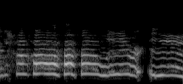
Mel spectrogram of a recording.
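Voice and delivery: put-on high, taunting kids' laugh; mocking laugh. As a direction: brush it off with a high jeering laugh. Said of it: "And they're like".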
